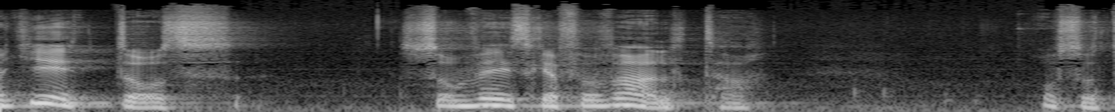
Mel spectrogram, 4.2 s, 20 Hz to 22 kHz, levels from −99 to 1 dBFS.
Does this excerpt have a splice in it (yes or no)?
no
